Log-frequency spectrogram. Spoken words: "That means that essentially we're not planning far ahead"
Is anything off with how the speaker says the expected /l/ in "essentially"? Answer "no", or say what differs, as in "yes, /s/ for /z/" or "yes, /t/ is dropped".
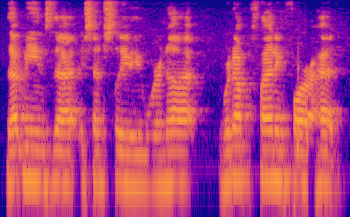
yes, /n/ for /l/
